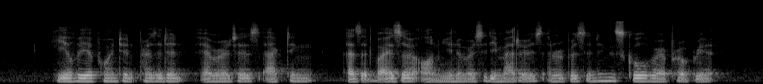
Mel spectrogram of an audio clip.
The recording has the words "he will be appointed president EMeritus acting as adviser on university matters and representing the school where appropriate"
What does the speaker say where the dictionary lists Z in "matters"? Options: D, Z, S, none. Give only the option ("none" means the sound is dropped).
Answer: Z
